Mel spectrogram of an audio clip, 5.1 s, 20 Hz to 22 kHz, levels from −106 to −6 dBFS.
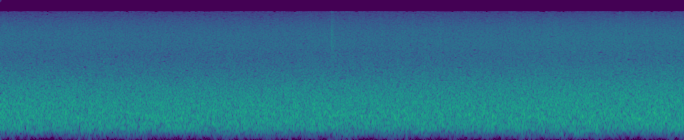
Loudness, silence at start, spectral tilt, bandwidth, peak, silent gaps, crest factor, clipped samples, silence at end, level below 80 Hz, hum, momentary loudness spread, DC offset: -43 LUFS; 0 s; -1 dB/octave; 16.5 kHz; -30 dBFS; none; 14 dB; under 0.1%; 0 s; under -90 dBFS; none; 2 LU; under 0.1%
